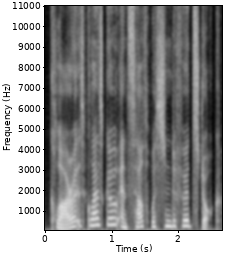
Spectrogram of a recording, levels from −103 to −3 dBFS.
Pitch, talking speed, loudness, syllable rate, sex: 250 Hz, 160 wpm, -18 LUFS, 5.1 syllables/s, female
